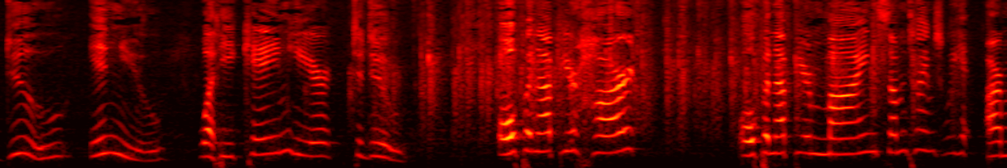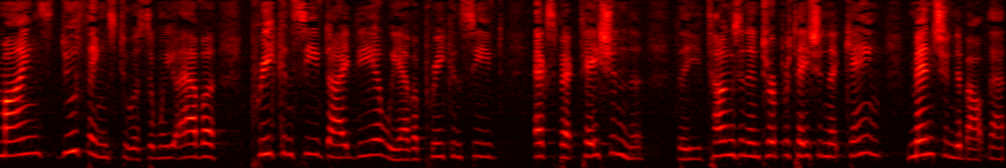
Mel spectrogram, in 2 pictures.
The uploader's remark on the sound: message from Foundation Conference Friday evening 3 June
